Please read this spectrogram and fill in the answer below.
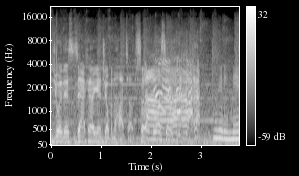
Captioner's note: laughter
